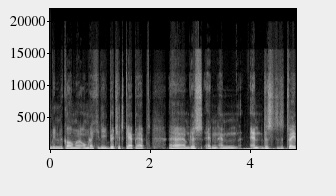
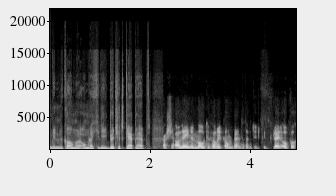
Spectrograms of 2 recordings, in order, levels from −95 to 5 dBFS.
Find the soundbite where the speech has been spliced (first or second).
second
